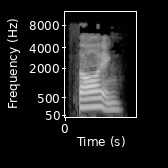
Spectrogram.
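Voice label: "thawing", British English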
